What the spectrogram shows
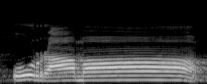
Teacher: जैसे आ, जैसे बोलते हैं ना ओ रामा, बोलते हैं ना पीछे, तो थोड़ा हम पीछे वाले स्वर को कभी कभी जब हम किसी को पुकारते हैं तो पुकारने के समय में वो अंत वाला जो स्वर है वो खिंच जाता है, तो वो 2 से कुछ ज़्यादा का हो जाता है। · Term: प्लुत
